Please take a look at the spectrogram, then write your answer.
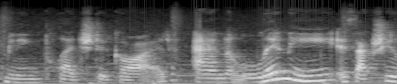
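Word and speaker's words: Lennie: so i have the name liddy lissy and lenny so l i d d i e double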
